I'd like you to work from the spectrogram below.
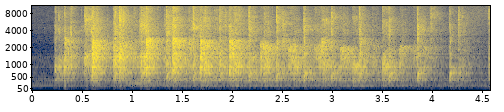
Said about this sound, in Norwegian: Eh, så da gjenstår det egentlig bare å gi ordet videre. Gi en varm applaus til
